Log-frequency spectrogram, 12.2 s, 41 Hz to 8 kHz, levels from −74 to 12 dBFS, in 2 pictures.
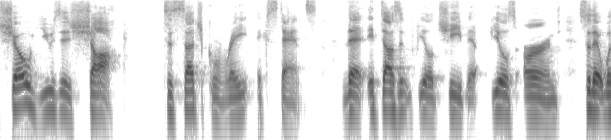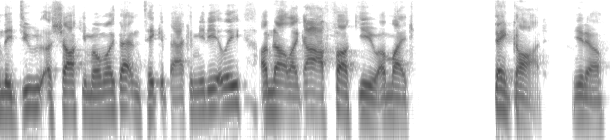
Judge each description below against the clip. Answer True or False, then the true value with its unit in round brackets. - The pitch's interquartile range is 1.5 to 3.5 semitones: True (3.1 semitones)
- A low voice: True (115 Hz)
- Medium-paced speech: False (210 wpm)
